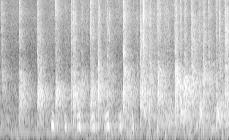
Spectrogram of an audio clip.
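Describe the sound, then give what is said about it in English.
A small group at a meeting gives the staff a round of applause, uneven hand claps patting at a quick, irregular rhythm over a faint, steady low hum. “Round of applause, definitely, for our staff.”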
